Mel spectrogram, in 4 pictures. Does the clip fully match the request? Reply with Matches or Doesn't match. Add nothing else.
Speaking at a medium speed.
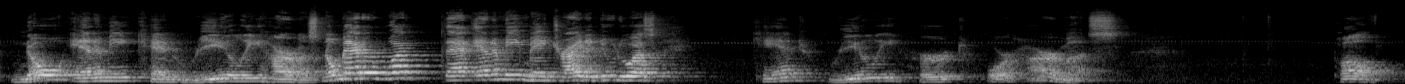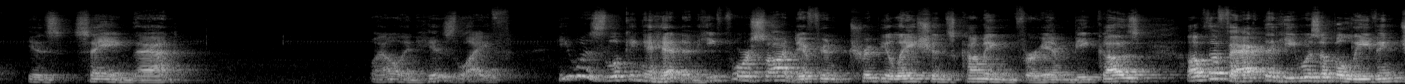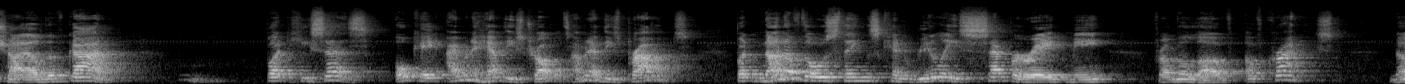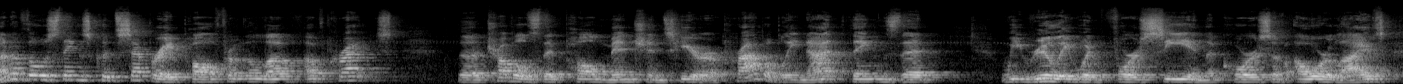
Doesn't match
